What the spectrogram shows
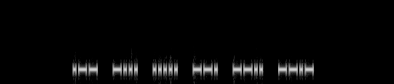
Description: Morse code, heard as a keyed tone, about 46 wpm, spaced as for 33 wpm, 690 Hz. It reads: WB5GZQ
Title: USA Call Signs - 6 Characters - 2x Character Spacing - 45wpm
